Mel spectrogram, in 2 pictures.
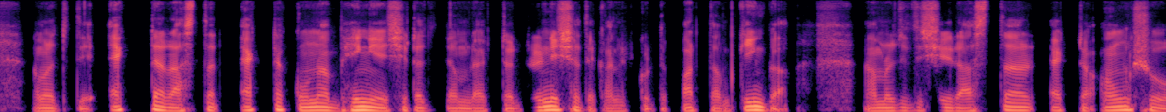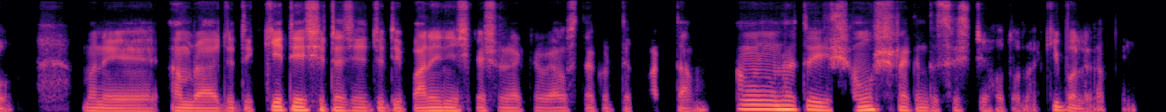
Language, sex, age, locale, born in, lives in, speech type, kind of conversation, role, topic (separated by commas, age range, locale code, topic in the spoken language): Bengali, female, 25-29, bn-BD, Bangladesh, Bangladesh, conversation, unstructured, none, সম্প্রতি কোন সামাজিক উদ্যোগ আপনাকে অনুপ্রাণিত করেছে?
